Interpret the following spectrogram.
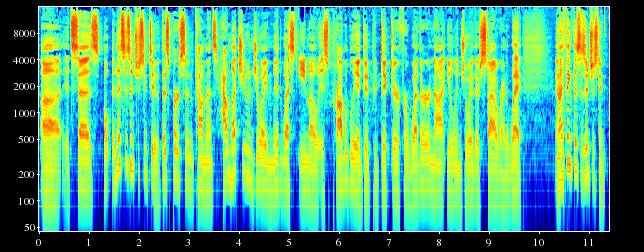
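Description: A man's voice: mid-range voice, lively intonation, brisk. A man hosting a podcast in a casual, conversational chat style. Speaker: podcast host.

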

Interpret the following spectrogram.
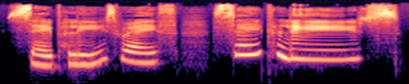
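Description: A woman voicing a crazed, taunting male master of a sinister ride in a storybook, with theatrical, drawn-out mockery. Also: sits high, big pitch swings, warm tone, no room sound, studio quality, far from the mic, voice pushed up, full character voice. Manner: theatrical, drawn-out mocking delivery.

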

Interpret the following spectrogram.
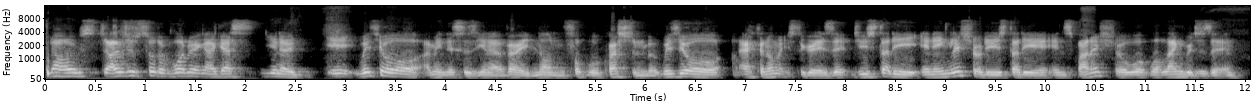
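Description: A man's voice: mid-range voice, fairly even intonation, fairly quick, hardly any pauses. Guy asking questions in a casual chat, kinda tentative, mid voice, slightly lo-fi. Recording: slightly dull, lo-fi audio.

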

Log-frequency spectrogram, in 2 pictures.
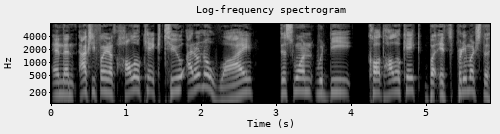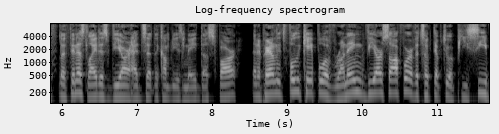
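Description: A young man co-hosting a casual tech podcast, chatty and quick, a little under the weather. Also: fairly high pitch, darkish tone, no room sound, clean studio sound. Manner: quick, chatty, many restarts and "like"s. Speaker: podcast co-host.

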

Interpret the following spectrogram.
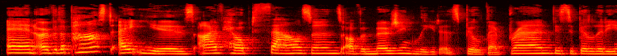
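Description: A woman's voice: mid-range voice, fairly bright tone. A woman with a light Australian accent hosting her own podcast as a leadership coach, speaking straight to the listener in an earnest, motivational way. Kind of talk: solo podcast monologue.

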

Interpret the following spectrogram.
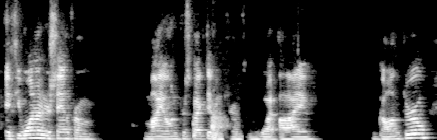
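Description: Bright-voiced young man, earnest and reflective. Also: on the high side, moderate pace, poor audio. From Israel. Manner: earnest and reflective, with frequent fillers and restarts. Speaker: host of a live discussion stream. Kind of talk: earnest livestream talk.

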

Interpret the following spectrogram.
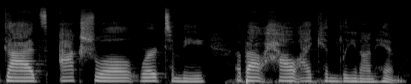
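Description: A woman in her thirties whose native tongue is Mandarin, co-hosting a casual faith podcast with earnest, animated talk that speeds up in bursts. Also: low voice, measured pace, dry recording, clean studio sound. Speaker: podcast co-host.

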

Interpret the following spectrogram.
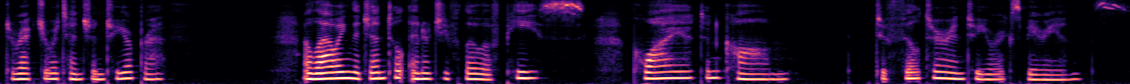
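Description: A woman narrating a scripted guided meditation in a soothing, measured way, softening the ends of her phrases. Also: medium pitch, steady tone, vocal fry.

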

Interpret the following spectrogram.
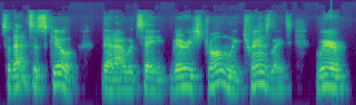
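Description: A man's voice: medium pitch, a little slow. A man hosting a podcast solo, talking casually with a slight stutter and restarts, mixing street slang with business talk. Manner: conversational, street slang mixed with business terms. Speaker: podcast host.

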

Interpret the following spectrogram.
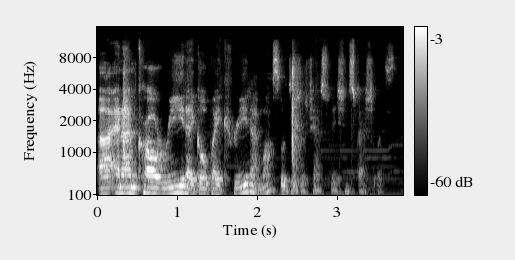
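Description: A man's voice: mid-range voice, fast. Casual male co-host over faint music. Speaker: podcast co-host. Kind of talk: casual conversational interviewing.

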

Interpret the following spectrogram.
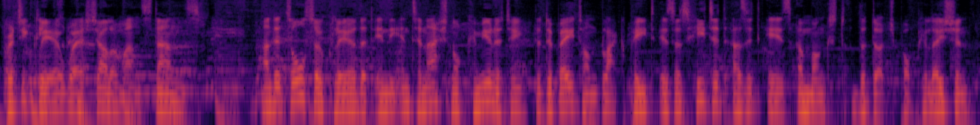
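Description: A man narrating a scripted report in a measured, wry manner. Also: medium pitch, animated, fairly bright tone. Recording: faint music underneath.

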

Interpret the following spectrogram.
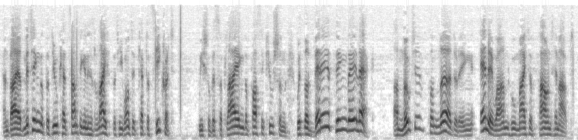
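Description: An authoritative English barrister, formal and shrewd, with an upper-class accent. His husky voice moves expressively in pitch on a slightly dull radio recording. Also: very animated, moderate pace, fairly bright tone. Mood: grave. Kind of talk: BBC radio drama acting.

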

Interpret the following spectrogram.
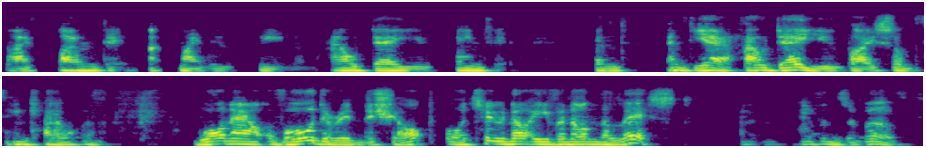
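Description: A man from the UK talking candidly as a podcast guest, loud and direct, often mocking himself. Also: medium pitch, steady tone, moderate pace, slightly rough, muffled recording. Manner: loud, direct, self-deprecating. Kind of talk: candid conversational interview.

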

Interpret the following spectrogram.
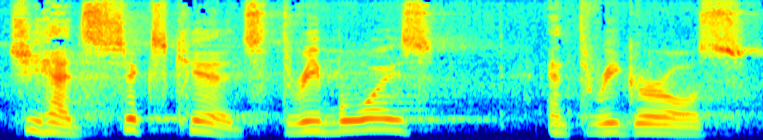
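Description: A man's voice: fairly high pitch, animated, takes it slowly, a bit bright. A man preaching in a loose storytelling way, often restarting his sentences. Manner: rambling, self-correcting, laughs at times. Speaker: pastor. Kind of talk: conversational sermon storytelling. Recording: long hall reverb.

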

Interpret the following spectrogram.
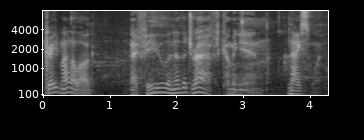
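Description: A man's voice: medium pitch, very animated, moderate pace. A man acting a put-upon detective's sidekick who turns coolly menacing, with a theatrical, sardonic delivery, in a hard-boiled comic audio drama. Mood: smug, menacing. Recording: clear background noise with clicks.

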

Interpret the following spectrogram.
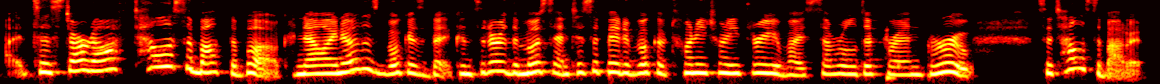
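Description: A woman's voice: sits high, fairly quick. A woman hosting a podcast, asking questions in a conversational interview style.

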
